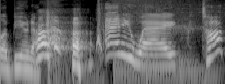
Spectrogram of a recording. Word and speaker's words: Buena: You mean like Buena? Everybody pronounces it Buena, and we always have to say, oh, we call it Buna, but I'm pretty sure it's Buena.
